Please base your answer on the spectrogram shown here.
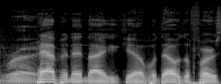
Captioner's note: laughs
